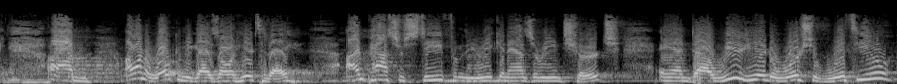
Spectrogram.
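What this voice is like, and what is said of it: Loud, yelling preacher delivery. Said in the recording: “am I too loud? I'm yelling like I normally do”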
